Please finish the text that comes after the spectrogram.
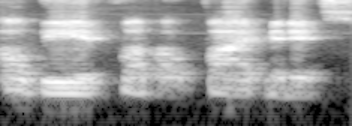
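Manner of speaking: jeering, rough, creaky put-on orc voice, laid on. Telling a scene, answering in a mocking imitation of the orc's voice. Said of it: "I say this in a perfect mockery of the orc's voice".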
